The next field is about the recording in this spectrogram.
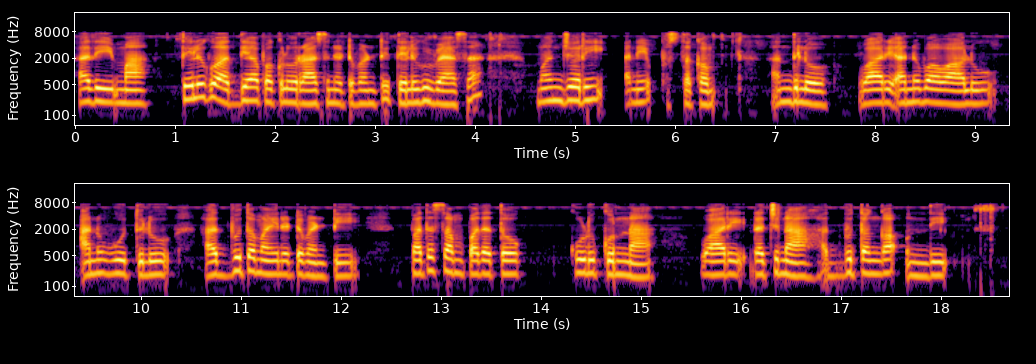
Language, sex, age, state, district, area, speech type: Telugu, female, 30-45, Andhra Pradesh, Kadapa, rural, spontaneous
